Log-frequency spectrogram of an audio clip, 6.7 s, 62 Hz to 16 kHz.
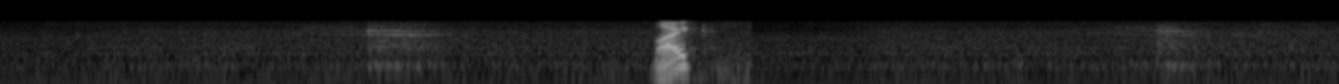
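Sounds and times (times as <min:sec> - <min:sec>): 
low hiss: 0:00.0 - 0:06.6
cat meowing: 0:01.4 - 0:02.2, 0:05.4 - 0:06.1
speech: 0:03.3 - 0:03.6.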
